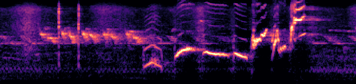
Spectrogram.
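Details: White-rumped shama in song, a master recording used to provoke young birds to sing: a thin high note, then loud rich whistles sliding down and up, ending in sharp rising phrases; soft background hiss.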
